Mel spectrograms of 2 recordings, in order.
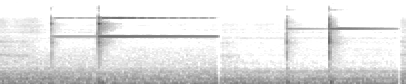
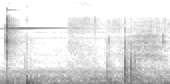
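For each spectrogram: First: Light taps bring out a clear, high ping that rings on for over a second, typical of genuine silver. Second: A sharp high ping with a thin ringing tone, then short dull clicks: a fake silver coin sounding flat.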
